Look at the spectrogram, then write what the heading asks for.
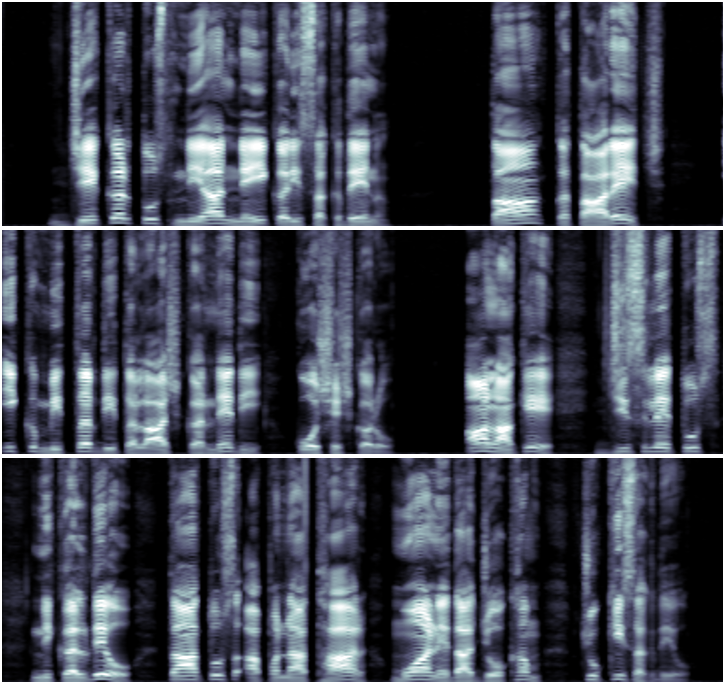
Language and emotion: Dogri, neutral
